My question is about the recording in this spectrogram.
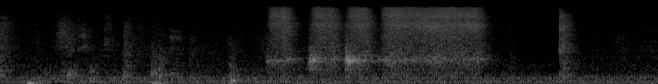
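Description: A hissing spray in a few short spurts lasting about two seconds, with a few soft knocks before it and one after.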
